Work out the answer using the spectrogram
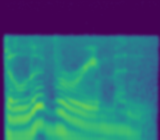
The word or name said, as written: deliveryman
